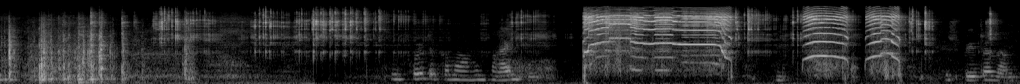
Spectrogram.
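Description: Plastic baby toy trumpet: rattling as it is handled, then blown, with one loud, steady, high toot lasting about a second and a half just past the middle, and two shorter toots that bend up and down in pitch near the end.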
